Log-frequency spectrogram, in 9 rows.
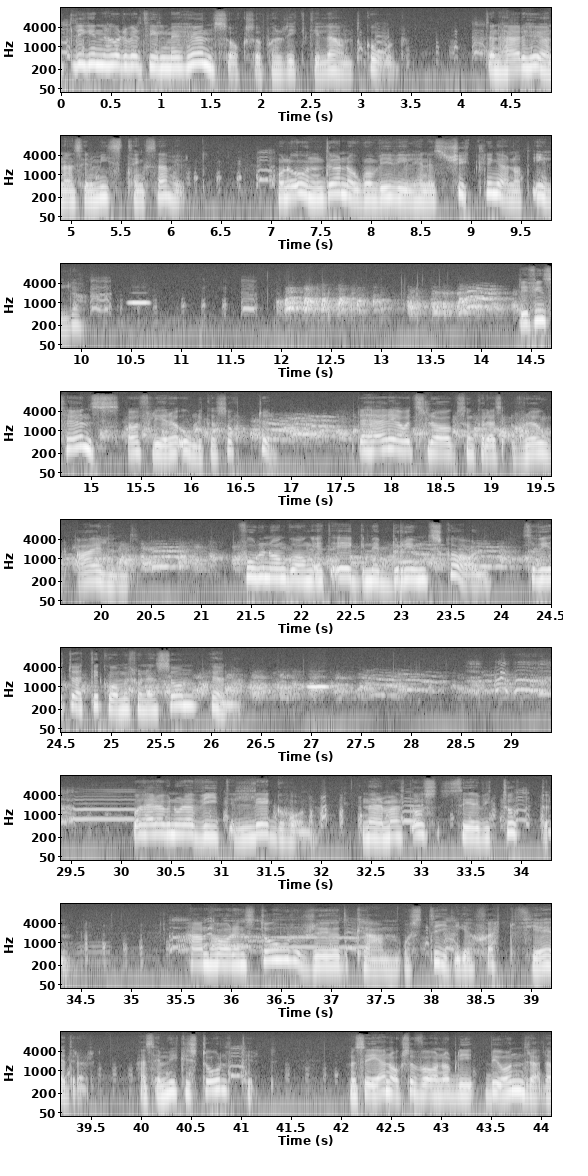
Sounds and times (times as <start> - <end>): Chicken, rooster: 0.0 - 1.4, 2.6 - 7.5, 9.9 - 40.0, 40.6 - 42.1
Speech: 0.0 - 3.5, 4.3 - 6.2, 7.0 - 10.1, 14.4 - 16.9, 17.7 - 20.4, 21.4 - 26.4, 30.1 - 34.4, 35.5 - 41.4, 42.1 - 44.1.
